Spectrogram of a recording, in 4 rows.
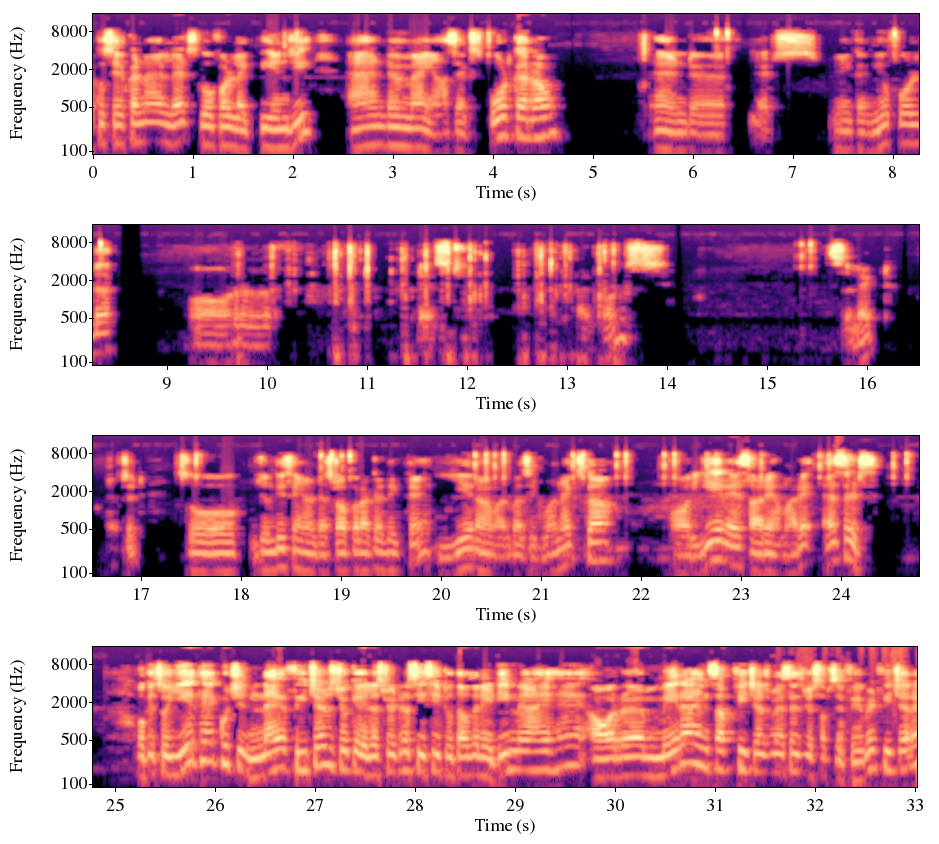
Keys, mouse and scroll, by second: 1.9-10.7 drag, 10.6 t, 11.7 space, 12.0 i, 13.4 Return, 15.3 click.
